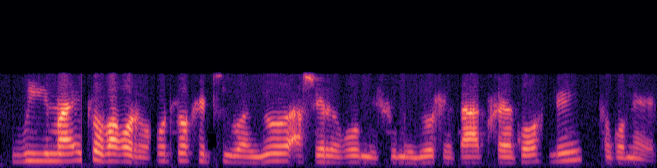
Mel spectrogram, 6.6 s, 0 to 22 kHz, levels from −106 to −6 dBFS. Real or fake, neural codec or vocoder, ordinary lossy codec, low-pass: real; none; none; 3.6 kHz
